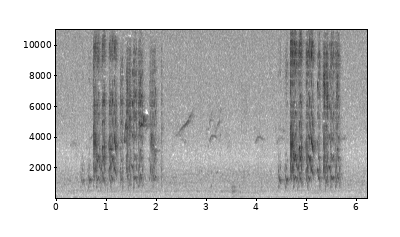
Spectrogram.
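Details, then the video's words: Eastern rosella perched up high in a hedge one morning while its mate sits in a nearby pecan tree, giving two bursts of scratchy, fast chattering about four seconds apart, with faint thin whistles between. "Eastern Rosella Parrot Chatting"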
